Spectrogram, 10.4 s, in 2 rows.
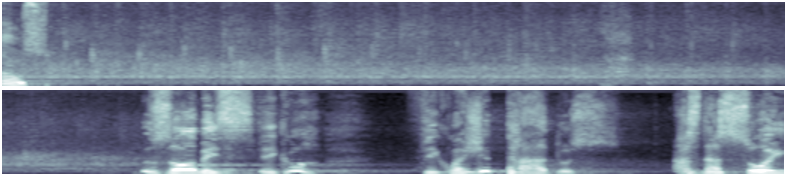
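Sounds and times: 
speech: 0.0s - 0.5s, 6.2s - 10.4s
audience applauding: 0.0s - 6.6s.

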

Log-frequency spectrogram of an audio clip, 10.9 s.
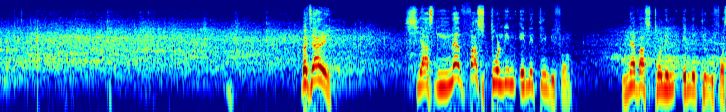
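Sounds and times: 
audience applause: 0.0s - 6.2s, 8.7s - 10.8s
speech: 4.5s - 5.1s, 6.1s - 8.7s, 9.3s - 10.8s.

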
